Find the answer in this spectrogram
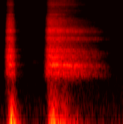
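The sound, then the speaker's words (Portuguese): Two mouth exhalations in a muscle-tension breathing exercise, done after a deep breath is held: a short puff, then a longer breathy outflow that tapers gradually into silence. “inspira profundo, contrai a musculatura do corpo, retém e exala pela boca com uma dupla exalação.”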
